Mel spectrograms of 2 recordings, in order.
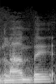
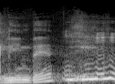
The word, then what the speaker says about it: Limbe: So each time you kept on pronouncing Lambe, I was, okay, this is Limbe.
